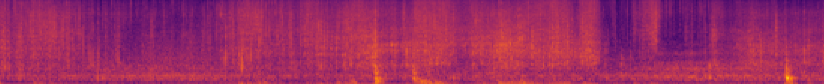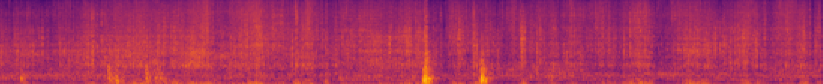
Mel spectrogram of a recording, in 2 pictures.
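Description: Hands squish and rub lathered wet hair.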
